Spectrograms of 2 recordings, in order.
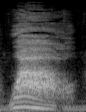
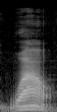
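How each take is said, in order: First: It sounds surprised and taken aback. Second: It sounds flat, neutral and fairly quick.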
